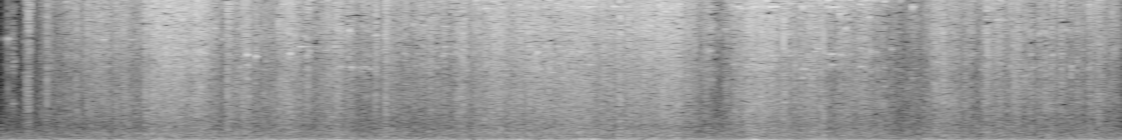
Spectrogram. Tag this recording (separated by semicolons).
Coin; Coins; Currency; Game; gamedev; gamedeveloping; games; gaming; Gold; indiedev; indiegamedev; Money; Purchase; Realistic; Sell; sfx; videogame; Video-Game; videogames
